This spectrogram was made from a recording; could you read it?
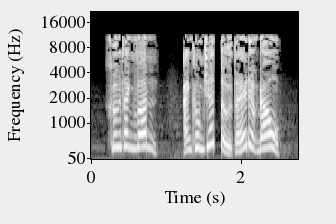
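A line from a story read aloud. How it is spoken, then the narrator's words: Murderous woman roaring. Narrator (Vietnamese): Cô ta bước ra đầy sát khí, hai mắt như tóe lửa, gầm lên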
